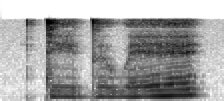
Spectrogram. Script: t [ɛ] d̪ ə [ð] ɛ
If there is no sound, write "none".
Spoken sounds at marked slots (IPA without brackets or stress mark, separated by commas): e, w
